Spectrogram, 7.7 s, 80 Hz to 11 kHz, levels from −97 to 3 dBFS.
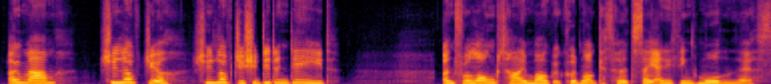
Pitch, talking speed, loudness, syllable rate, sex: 290 Hz, 210 wpm, -17 LUFS, 5.8 syllables/s, female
